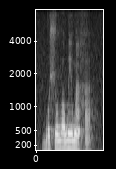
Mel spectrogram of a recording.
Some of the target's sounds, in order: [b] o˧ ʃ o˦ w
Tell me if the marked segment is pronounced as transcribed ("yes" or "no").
yes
